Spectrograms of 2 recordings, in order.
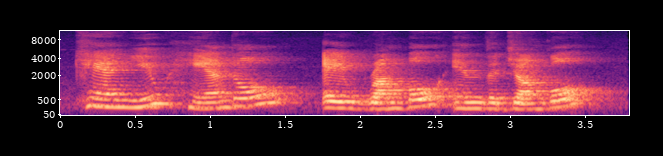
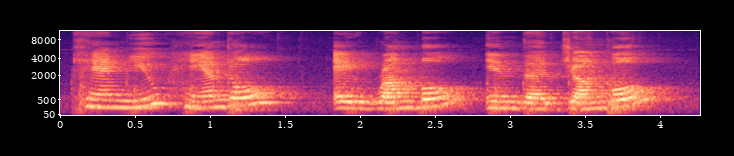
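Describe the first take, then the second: First: Slow reading. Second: Slow, each syllable tapped apart. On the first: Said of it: "now we want to read that sentence". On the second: Teacher taps the sentence out for children, slow and syllable by syllable. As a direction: tap out every syllable slowly. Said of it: "Now let's tap it". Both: Shown as a demonstration.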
